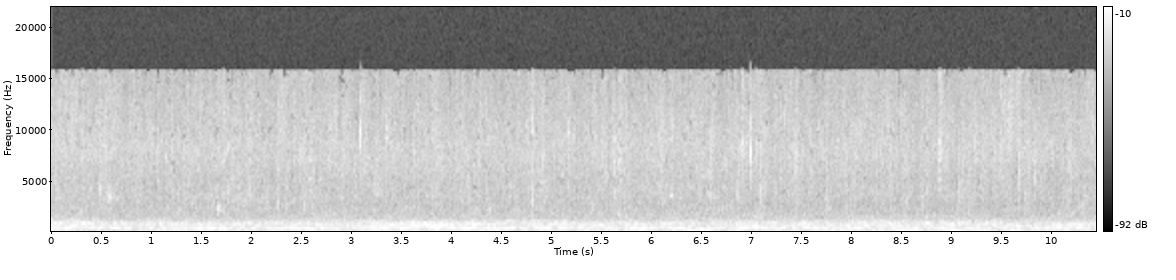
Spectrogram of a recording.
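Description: Slow ambient new-age music of soft held chords with no beat, with steady rain pattering underneath.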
